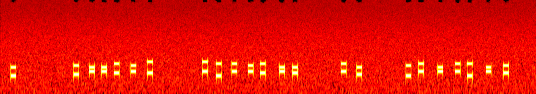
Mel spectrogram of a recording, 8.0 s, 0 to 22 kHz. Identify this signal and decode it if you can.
DTMF, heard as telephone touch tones, dialled by hand, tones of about 80 ms. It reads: 1 5**90C D3#09*7 #4 2#*#3*8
